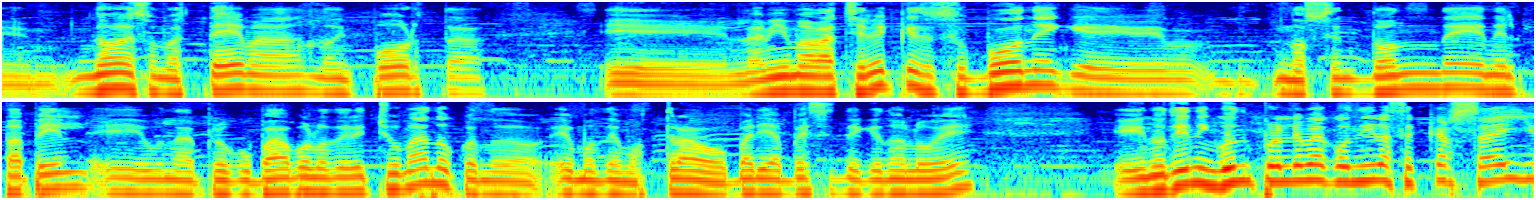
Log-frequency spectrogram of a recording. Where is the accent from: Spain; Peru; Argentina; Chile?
Chile; ¿O también como chilenos pensamos que somos el único país que piensa que somos lo único?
